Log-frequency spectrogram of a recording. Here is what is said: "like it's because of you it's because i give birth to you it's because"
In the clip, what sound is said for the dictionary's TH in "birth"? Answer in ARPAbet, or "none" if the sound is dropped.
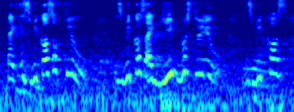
S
